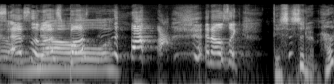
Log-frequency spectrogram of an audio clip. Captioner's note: laughs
